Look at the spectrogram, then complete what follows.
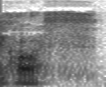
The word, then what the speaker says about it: Hus: J and then Hus, like Hush.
